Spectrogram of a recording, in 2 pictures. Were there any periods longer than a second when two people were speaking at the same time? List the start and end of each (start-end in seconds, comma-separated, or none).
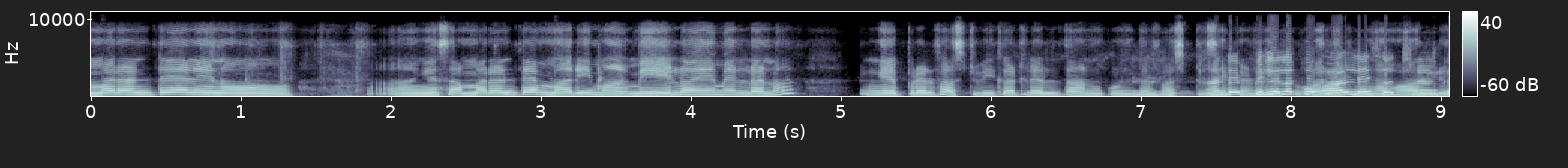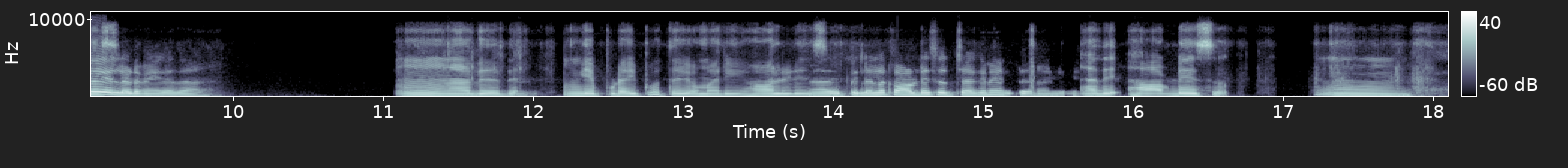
7.0-9.2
